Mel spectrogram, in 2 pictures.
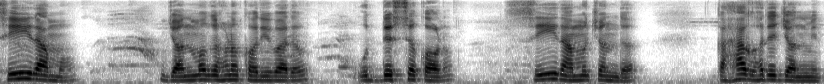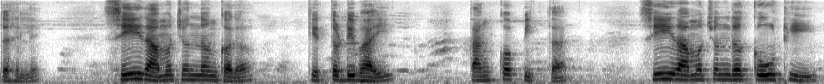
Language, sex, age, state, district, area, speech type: Odia, male, 30-45, Odisha, Cuttack, urban, spontaneous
